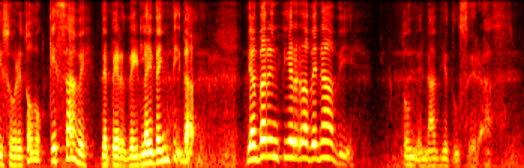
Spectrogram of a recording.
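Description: Speaking with a Cuban accent, a woman at a fairly low pitch moves at a moderate pace with very wide pitch swings over light background noise. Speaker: poet and actress. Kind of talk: rhymed poem performed, declaimed with dramatic emphasis. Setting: video message to the Cuban people. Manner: passionate, emotive, rhythmic delivery. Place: studio.

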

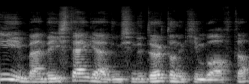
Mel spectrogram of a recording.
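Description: A somewhat breathy man's voice with very wide pitch swings. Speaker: actor playing a factory worker on a phone call. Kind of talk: acted phone call monologue, casual. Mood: happy, proud. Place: home room. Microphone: camera far.

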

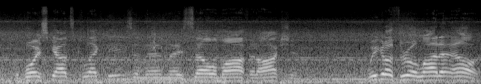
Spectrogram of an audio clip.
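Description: A man's voice over loud background noise. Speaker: factory tour guide. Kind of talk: tour explanation. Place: factory.

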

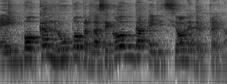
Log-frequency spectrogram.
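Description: With audible room echo, a man speaks at a fairly quick pace. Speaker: theatre company member. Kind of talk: recorded video greeting. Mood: moved, grateful. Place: home room. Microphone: phone near.

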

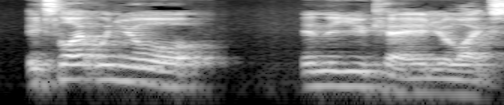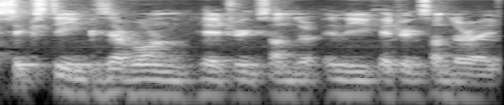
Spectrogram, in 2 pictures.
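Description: A man talks at a fairly quick pace with a British accent and very wide pitch swings. His voice is somewhat breathy, and room echo is audible. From UK. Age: 20s. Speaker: IBD patient and former coaching client. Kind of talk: casual interview chat. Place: home room.

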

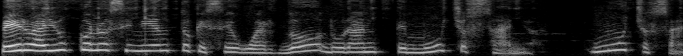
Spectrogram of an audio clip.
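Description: The voice has a dark, mellow tone and a fairly slow pace, with big swings in loudness over a quiet background. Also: woman, high pitch for a woman. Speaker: spiritual author; interview guest. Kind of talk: spiritual talk in interview. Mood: warm, earnest, animated. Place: home room. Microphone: unstable connection; video call.

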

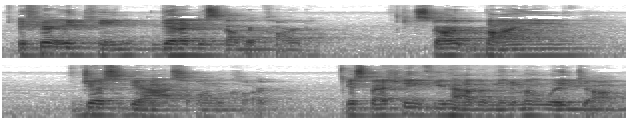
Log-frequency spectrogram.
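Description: In a room with audible echo, a man speaks at a fairly slow pace in a monotone, flat intonation, with long, frequent pauses. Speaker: finance vlogger. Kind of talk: tutorial. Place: home room.

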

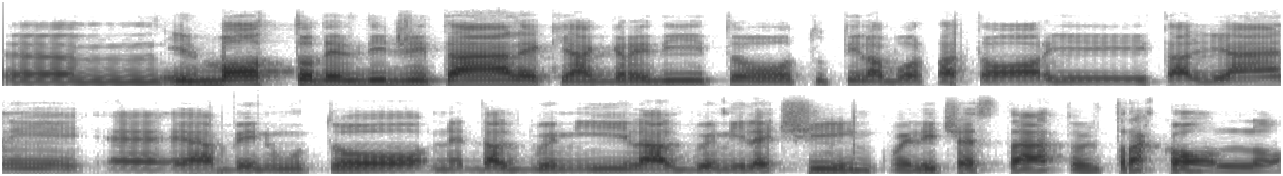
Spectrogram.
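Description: A man at a very slow pace with hardly any pauses and fairly even intonation, against a quiet background. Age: 40s. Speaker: guest. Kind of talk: casual interview. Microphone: video call.

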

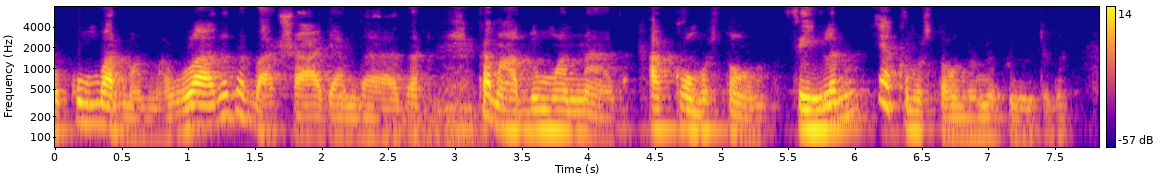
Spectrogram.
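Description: A man with an Apulian accent speaks at a moderate pace and medium pitch, somewhat breathy, his tone dark and mellow. Room echo is audible. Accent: Ginosa dialect of Apulia. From Apulia, southern Italy. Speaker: poet. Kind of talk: poetry reading. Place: home room. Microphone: camera far.

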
